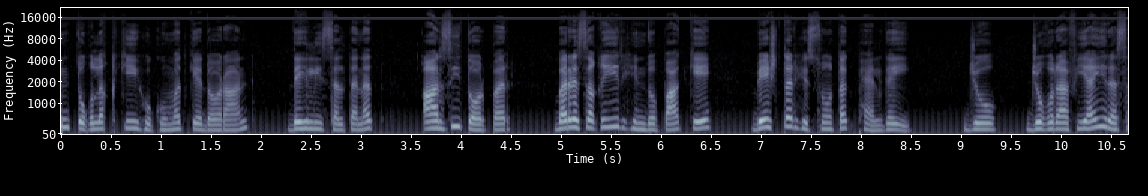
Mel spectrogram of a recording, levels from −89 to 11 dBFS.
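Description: For the whole clip, video or display buzz couples in roughly 30 dB down: 50 Hz field-rate buzz, hash, and a 15.6 kHz line tone.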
